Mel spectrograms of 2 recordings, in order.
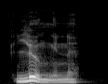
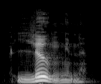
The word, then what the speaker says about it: lugn: G and N are pronounced a bit differently. They are pronounced ng. You know, you have the ng sound like in sing, and then the N after that. So, s-ng. Ng. So, ng. An example is the word for calm. Lugn. Say it. Lugn.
